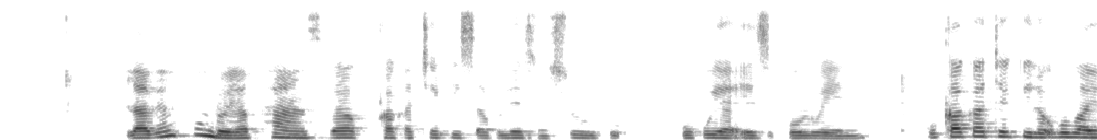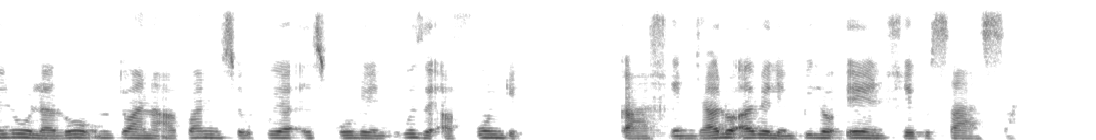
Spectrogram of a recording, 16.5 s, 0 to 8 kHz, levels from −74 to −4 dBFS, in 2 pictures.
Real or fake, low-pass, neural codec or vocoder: real; 7.2 kHz; none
